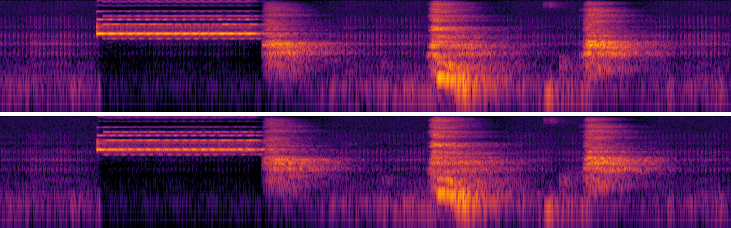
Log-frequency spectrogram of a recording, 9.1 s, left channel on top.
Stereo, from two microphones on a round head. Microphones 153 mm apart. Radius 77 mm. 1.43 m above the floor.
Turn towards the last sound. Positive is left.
turn(degrees=20)  # may be behind; listen again after turning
